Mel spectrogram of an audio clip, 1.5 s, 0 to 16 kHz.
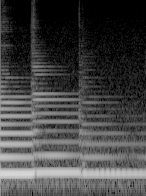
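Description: Electric guitar note on the G string, hammered on to the 9th fret and pulled off slowly, a clear sustained tone with two soft articulations as the pitch shifts, played alone.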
